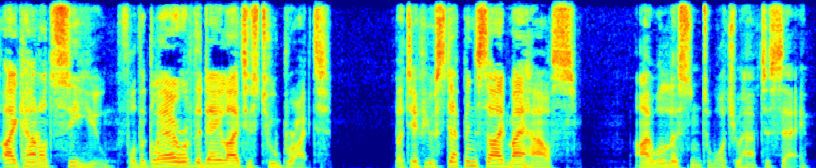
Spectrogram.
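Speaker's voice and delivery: a wise owl questioning from his hollow; stern old owl. Acted. Owl invites mouse inside.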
